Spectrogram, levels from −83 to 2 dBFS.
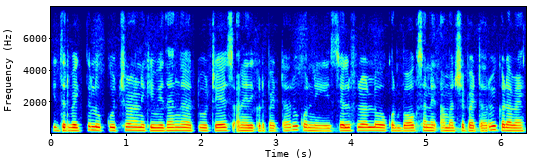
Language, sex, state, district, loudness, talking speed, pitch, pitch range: Telugu, female, Andhra Pradesh, Annamaya, -15 LUFS, 180 wpm, 180 Hz, 170-185 Hz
